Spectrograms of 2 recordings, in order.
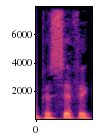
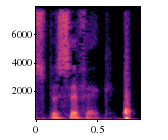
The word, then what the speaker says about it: specific: into fits of Rage someone saying Pacific instead of specific my wife says mannerism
